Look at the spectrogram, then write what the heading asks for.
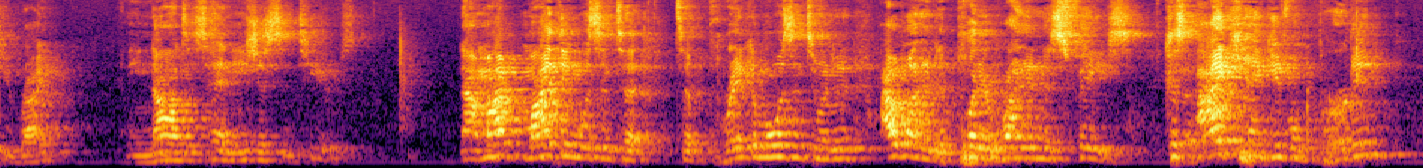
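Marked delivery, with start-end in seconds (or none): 3.1-9.4 raised pitch and volume, emphatic; impassioned preaching. Real, not acted. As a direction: preach it with force. Preaches with rising force.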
